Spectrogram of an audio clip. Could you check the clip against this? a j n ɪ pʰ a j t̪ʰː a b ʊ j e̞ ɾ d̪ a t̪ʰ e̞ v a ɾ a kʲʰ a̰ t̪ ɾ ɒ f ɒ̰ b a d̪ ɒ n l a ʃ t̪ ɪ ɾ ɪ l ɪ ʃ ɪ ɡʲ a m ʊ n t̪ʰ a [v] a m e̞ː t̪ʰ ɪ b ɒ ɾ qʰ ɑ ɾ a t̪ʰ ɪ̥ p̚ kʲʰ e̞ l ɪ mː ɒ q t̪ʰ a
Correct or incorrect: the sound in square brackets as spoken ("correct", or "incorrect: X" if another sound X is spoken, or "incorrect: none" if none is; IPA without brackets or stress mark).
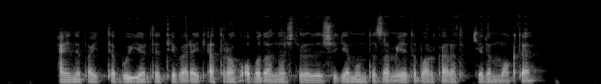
incorrect: z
